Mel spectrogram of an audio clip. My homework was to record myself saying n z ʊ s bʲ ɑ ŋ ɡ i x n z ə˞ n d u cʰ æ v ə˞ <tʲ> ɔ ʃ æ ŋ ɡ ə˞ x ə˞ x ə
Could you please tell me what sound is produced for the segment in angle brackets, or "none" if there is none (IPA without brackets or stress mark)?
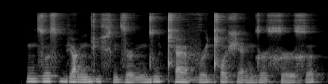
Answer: cʰ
